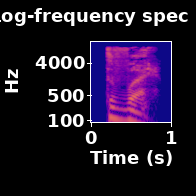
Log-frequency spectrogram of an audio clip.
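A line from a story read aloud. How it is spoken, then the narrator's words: King's hiss. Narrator (Russian): прошипел король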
